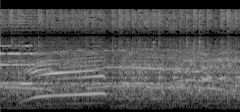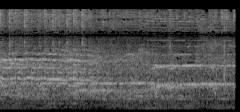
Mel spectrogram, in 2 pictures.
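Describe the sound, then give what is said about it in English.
A big hockey arena crowd in Aurora at an OMHA Championship final roars and cheers after the anthem in a steady, loud wash of noise, with a few rising whistle-like tones cutting through near the start and again toward the end. “The anthem was finished, the crowd was buzzing, and the players was ready to go.”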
